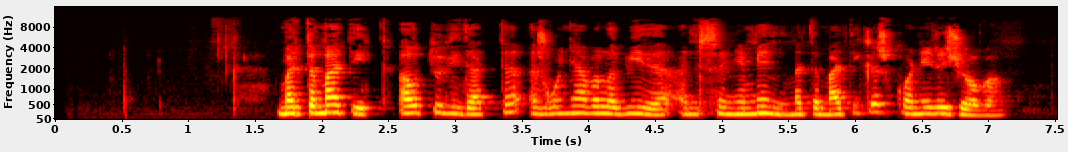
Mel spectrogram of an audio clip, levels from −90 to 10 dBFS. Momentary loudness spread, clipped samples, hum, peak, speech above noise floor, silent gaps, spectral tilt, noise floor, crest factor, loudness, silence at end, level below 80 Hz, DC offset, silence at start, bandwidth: 10 LU; under 0.1%; none; -2 dBFS; 45 dB; none; -5.5 dB/octave; -66 dBFS; 20 dB; -21 LUFS; 0.4 s; -72 dBFS; under 0.1%; 1.65 s; 10.5 kHz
